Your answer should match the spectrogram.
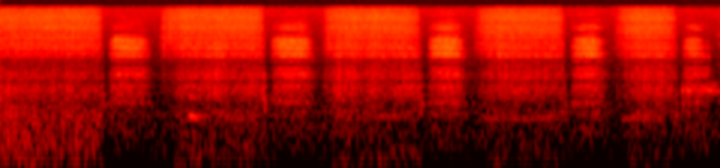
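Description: A man blowing faint, repeated puffs of breath onto a fresh drop of hot-melt glue to cool it and set a toothpick in place, about one breath a second.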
